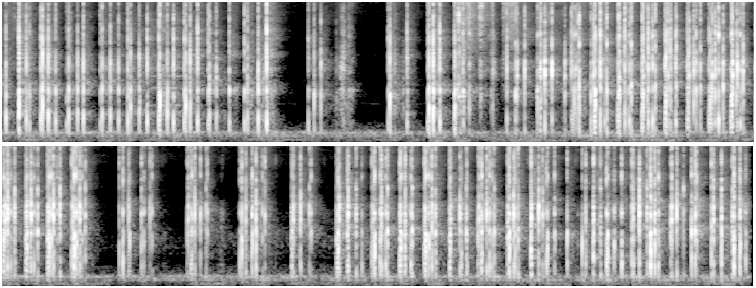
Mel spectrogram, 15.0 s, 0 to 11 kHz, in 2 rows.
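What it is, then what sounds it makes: Small cardboard box. Long nails rapidly tap and scratch the sides of a small Union Jack printed cardboard box held in a hand. The result is a dense stream of dry, papery clicks and crinkly scrapes with a bright edge and almost no ring, broken by brief pauses around 3–4 and 8.5–9 seconds.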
